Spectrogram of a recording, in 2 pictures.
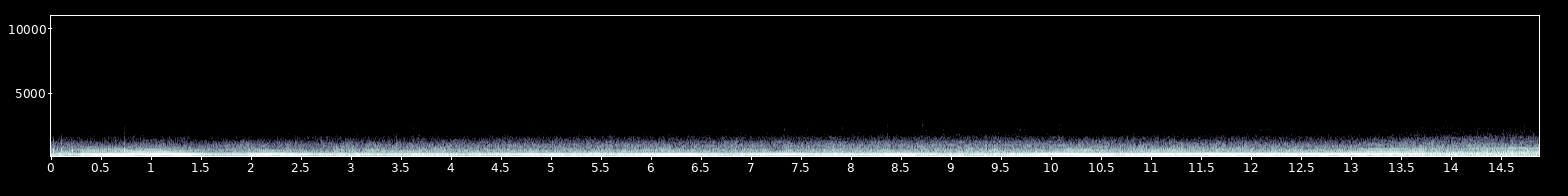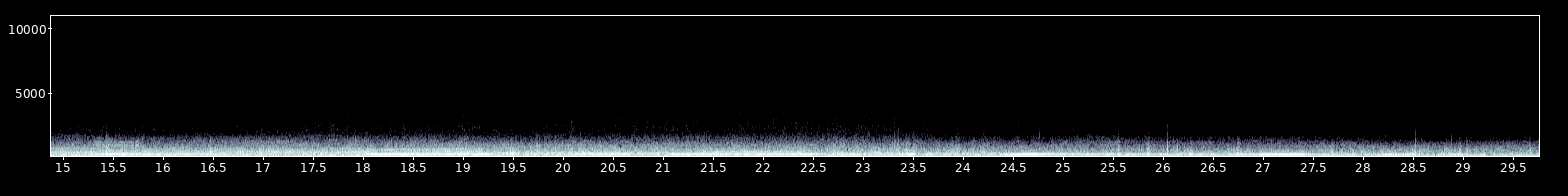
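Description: Ford Mustang Mach 1's 5.0-litre V8 pulling hard at track speed, heard inside the cabin over tyre and road noise. The engine note holds steady, climbs gradually through the middle with a couple of sudden pitch changes, then wavers and falls off near the end.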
